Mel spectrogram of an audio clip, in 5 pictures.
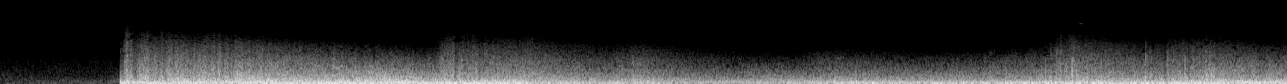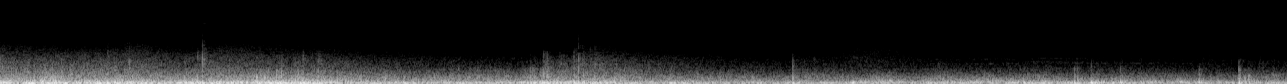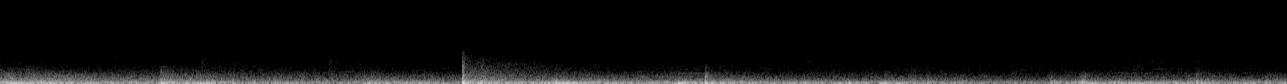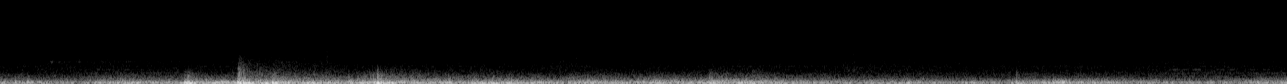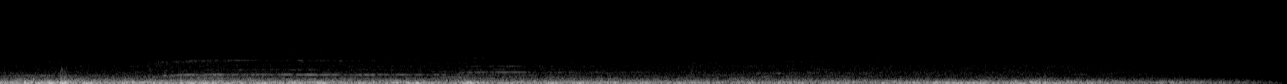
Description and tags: the end
It's a lightning strike with pitch slowed down and some echo
bomb, boom, Campus-Gutenberg, holocaust, Physics-chemistry-mathematics, processed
